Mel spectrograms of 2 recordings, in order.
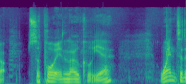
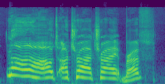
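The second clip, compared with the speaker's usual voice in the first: mimicking barista; 12 semitones higher than usual. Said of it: "he went".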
